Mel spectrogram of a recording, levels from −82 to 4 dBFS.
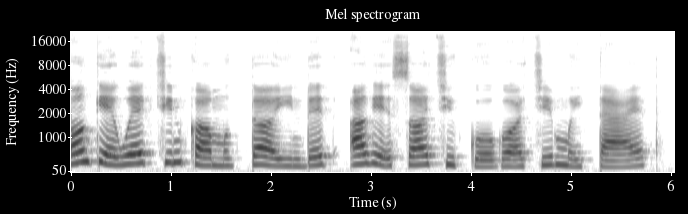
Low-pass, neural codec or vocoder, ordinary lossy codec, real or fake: none; none; none; real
